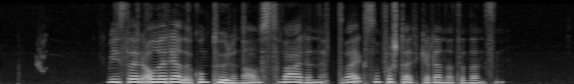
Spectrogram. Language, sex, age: Norwegian, female, 25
